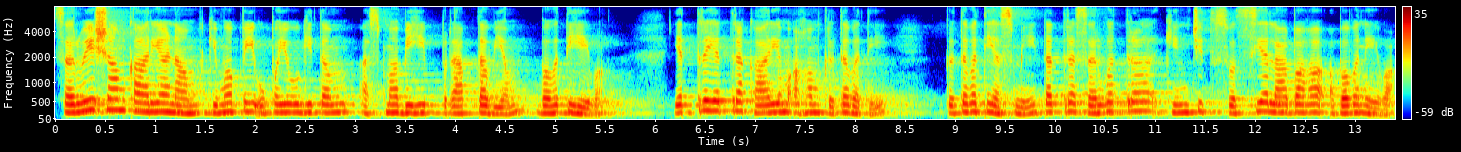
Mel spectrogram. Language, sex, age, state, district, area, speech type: Sanskrit, female, 30-45, Karnataka, Dakshina Kannada, urban, spontaneous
